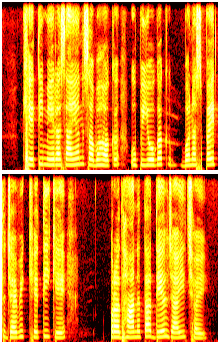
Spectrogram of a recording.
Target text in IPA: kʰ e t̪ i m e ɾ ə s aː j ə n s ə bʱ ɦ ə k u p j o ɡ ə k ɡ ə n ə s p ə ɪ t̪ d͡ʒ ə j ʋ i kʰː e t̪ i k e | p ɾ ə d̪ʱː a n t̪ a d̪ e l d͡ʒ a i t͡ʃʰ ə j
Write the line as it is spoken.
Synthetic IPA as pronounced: kʰ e t̪ i m e ɾ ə s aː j ə n s ə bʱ ɦ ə k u p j o ɡ ə k b ə n ə s p ə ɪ t̪ d͡ʒ ə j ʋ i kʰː e t̪ i k e | p ɾ ə d̪ʱ a n t̪ a d̪ e l d͡ʒ a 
